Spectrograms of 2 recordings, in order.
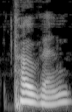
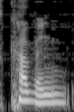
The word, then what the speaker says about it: coven: I think it should be pronounced coven, but a lot of people think it's coven. I guess if you take off the C, oven is spelled O-V-E-N, so I can see how you could say coven. But if you take off the N, the C-O-V-E is cove.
